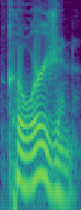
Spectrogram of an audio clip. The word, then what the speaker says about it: coercion: at this word coercion we see c n again but it's making a different sound it's not making the sh sound like in fish and wish it's making the z sound like Invision or decision it's the same position as sh like wish and fish sh sh but you make a voice you make vibration make vibration here that's the sound we want Vision decision and now we have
